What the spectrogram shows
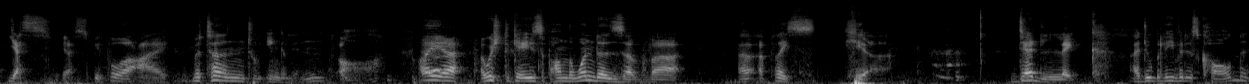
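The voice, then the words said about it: Put-on British or Irish accent. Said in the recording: “Are you Irish? ... Put that accent on a leash. ... that's a pretty decent accent. Way better than what I could come up with.”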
